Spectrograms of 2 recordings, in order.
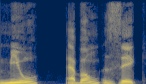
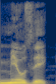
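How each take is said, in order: First: মিউ and জিক as two separate beats; pause between syllables. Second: Said in the usual way. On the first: Shown as a demonstration. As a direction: say মিউ, stop, then এবং জিক. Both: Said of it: "আমরা একবার থেমেছি".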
